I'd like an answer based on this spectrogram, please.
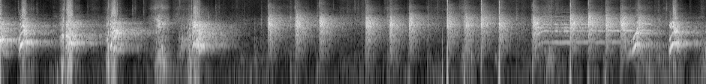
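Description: Boxer dog barking over and over, roughly a bark every two-thirds of a second at first. The middle holds a run of quick, sharp clicks among shorter yaps, and a little past three-quarters of the way through there is a long, steady, high whine before the barking resumes.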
